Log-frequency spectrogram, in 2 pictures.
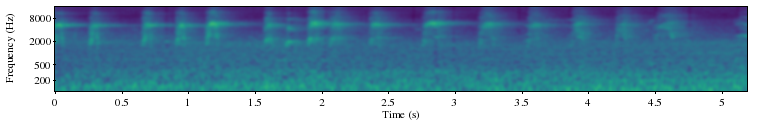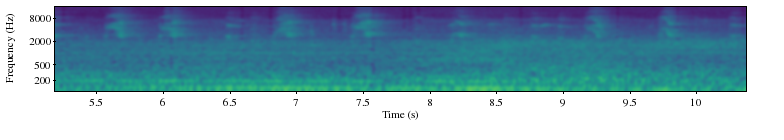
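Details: Squirrels in an urban landscape on an early morning walk give quick, high chirps in a rapid series. The chirps fade after a few seconds, leaving loud traffic rumble.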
